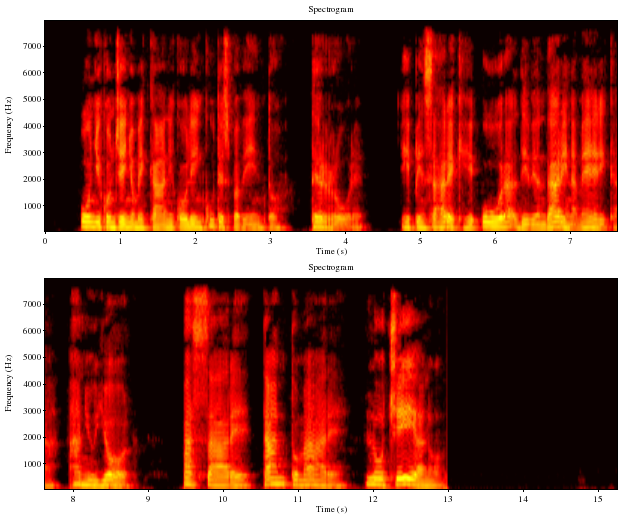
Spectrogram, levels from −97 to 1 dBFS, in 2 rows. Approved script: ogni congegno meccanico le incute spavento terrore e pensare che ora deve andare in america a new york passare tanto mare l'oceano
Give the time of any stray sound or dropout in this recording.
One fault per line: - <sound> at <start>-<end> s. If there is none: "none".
none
